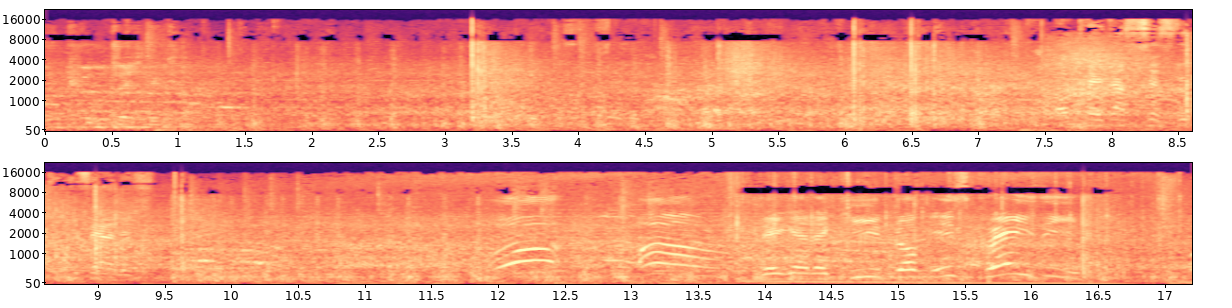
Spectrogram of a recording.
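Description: A large stadium crowd roars and chants in a huge open space.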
